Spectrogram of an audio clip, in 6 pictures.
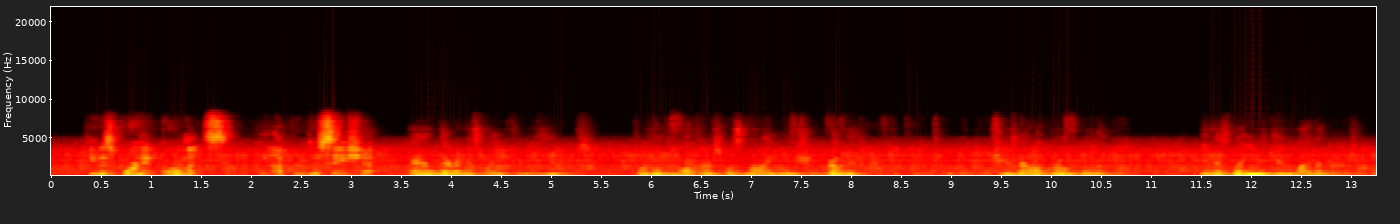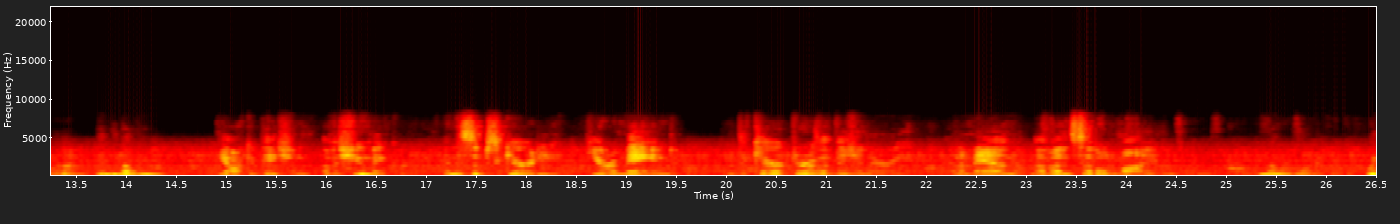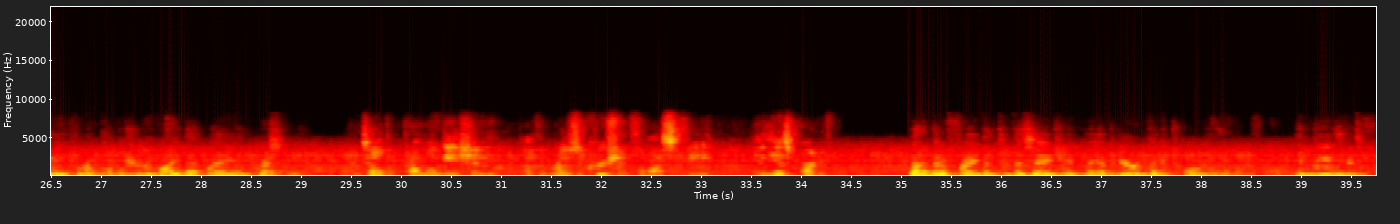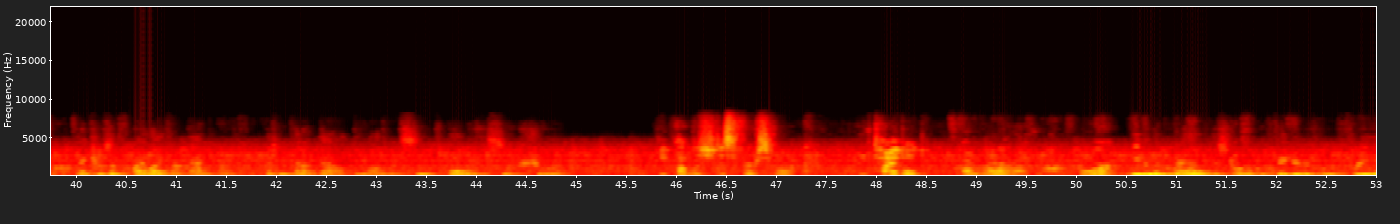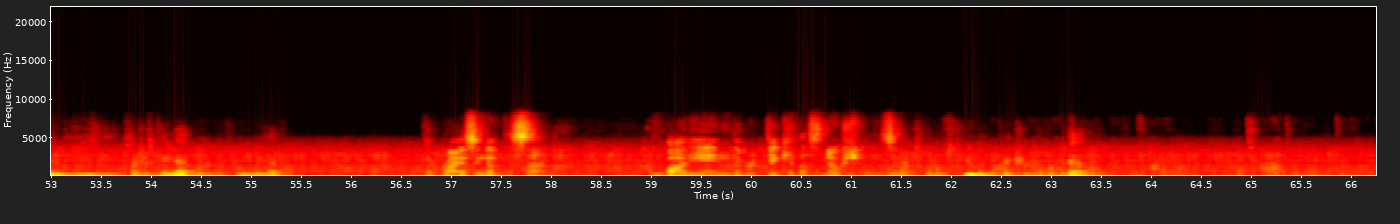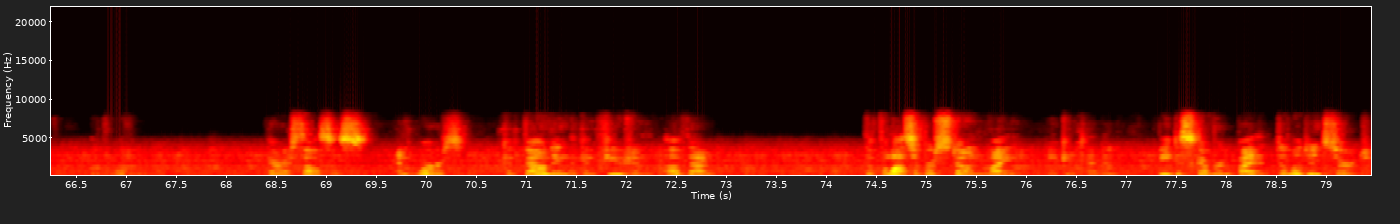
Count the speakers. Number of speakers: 3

